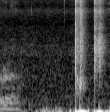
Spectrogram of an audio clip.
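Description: Two sharp hand claps about a third of a second apart, near the end.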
